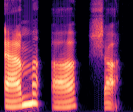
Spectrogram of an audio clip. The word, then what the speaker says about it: Emese: And so I always tell people it's M-A-Sha.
